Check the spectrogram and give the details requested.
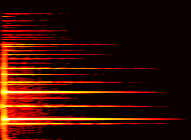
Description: multimedia tone correct

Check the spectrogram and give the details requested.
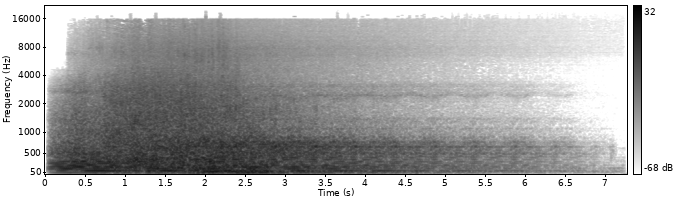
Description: Whoosh Transition Static Dramatic Distortion; Ominous Foreboding Evil Scifi Science Fiction; Sound Design; Whooshes

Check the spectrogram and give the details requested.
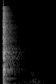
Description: RIFLE ANSCHUTZ 67MSR 22 CALIBRE DRY FIRE; A selection of domesttic firearms; Rifles; Guns

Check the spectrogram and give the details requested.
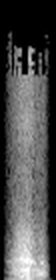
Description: Platform Game Laser Sound; electronic

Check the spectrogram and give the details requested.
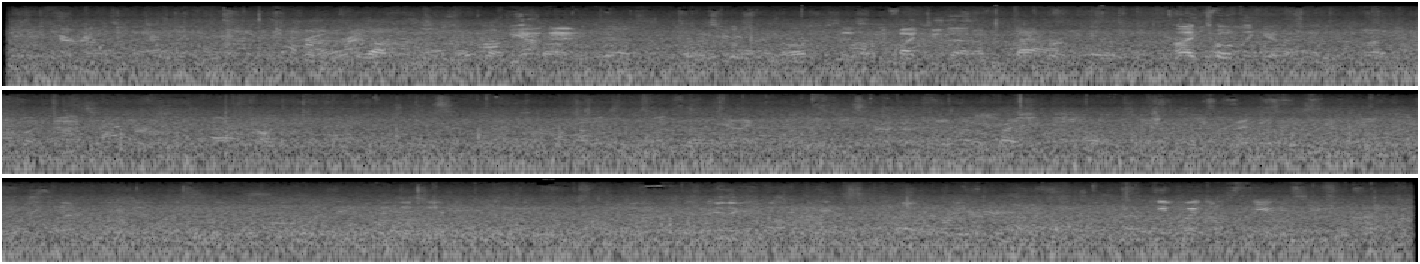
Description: ambience urban city street; New York City Street Ambience ( Broad Street ) Medium Busy - People Walking And Talking Wi; Backgrounds; Nyc Street Ambience (Broad Street); McKinneySound

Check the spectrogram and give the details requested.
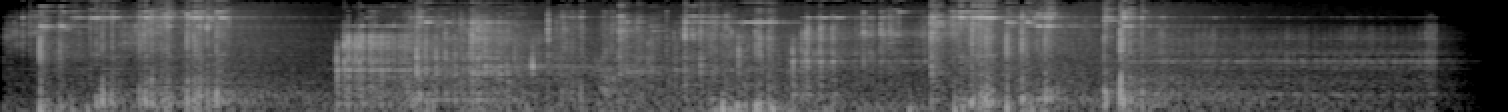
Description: Pirate Treasure Chest, money sound effect; fantasy sound effect

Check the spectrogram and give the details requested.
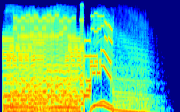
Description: Stinger Beep Sweep; Production Element Imaging Element Accent Transition; Blastwave; Stinger Sound Effects

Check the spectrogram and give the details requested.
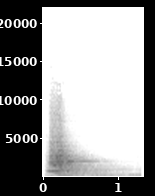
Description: METAL RUSTY SCRAPE

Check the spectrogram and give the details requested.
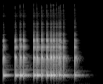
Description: Spring Stress, Thunder, Tube; Texture; Twangs (Sound Effects:Objects); BlastWave

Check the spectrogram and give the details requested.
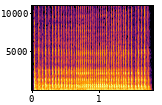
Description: Creak Plastic, Texture, Creak, Plastic

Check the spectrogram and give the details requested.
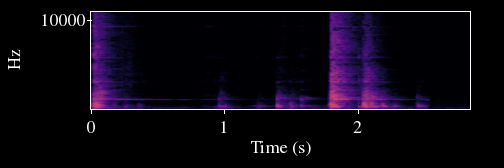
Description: METAL PIPE FALL; Materials

